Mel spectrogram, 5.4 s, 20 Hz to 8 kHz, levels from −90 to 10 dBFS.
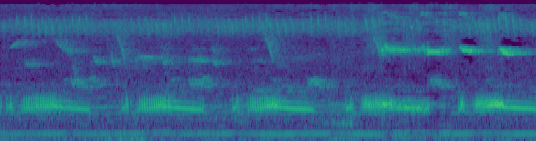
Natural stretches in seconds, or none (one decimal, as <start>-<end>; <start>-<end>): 0.0-3.8; 4.5-5.4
